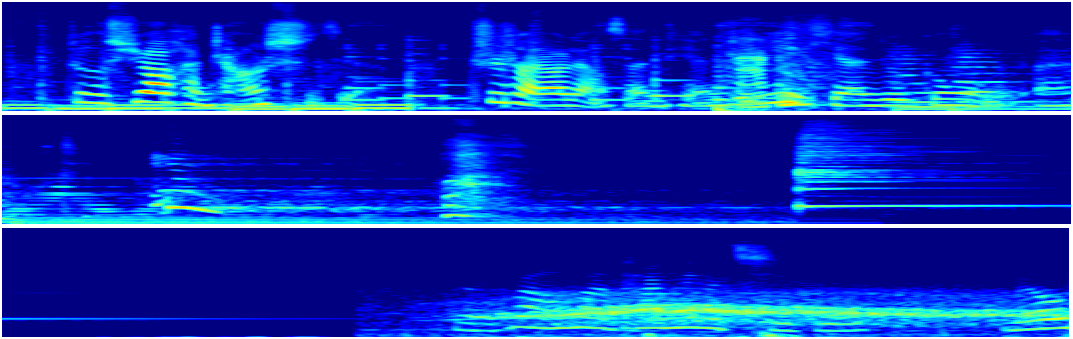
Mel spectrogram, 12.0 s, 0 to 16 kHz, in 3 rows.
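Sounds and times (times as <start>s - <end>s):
background music: 0.0s - 8.4s.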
